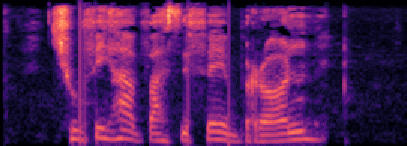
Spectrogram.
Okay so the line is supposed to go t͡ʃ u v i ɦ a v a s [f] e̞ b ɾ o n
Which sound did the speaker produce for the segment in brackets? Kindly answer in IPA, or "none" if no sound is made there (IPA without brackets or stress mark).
f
